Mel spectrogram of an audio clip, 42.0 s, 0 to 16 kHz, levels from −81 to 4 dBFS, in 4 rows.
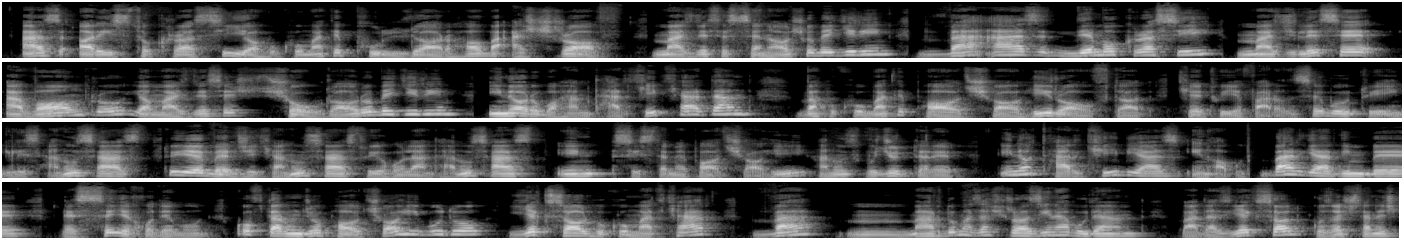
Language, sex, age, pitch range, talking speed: English, male, 50-69, 90-155 Hz, 120 wpm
